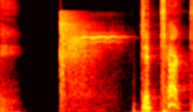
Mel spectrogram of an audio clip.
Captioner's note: snap!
